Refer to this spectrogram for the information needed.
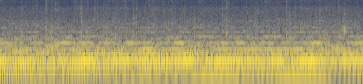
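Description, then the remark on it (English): Steady rain falling and pattering on a surface, a constant, even wash of drops with no voices, holding at the same level throughout. “Listen the sound of the rain.”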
